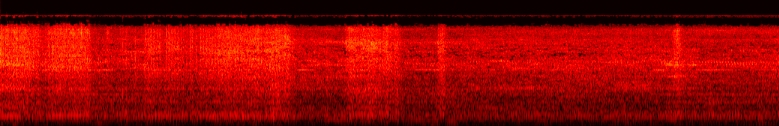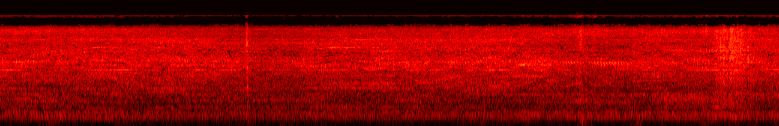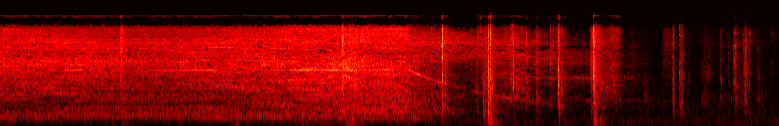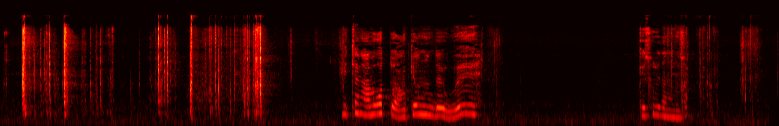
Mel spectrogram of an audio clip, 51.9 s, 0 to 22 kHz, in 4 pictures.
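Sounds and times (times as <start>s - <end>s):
robot vacuum motor whine: 0.0s - 36.5s.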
